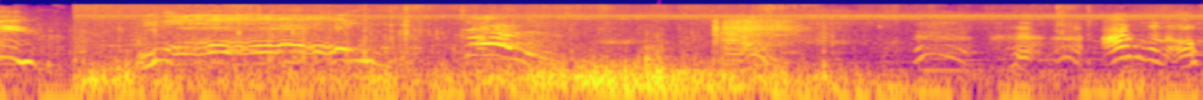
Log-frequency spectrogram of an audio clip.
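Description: Excited wordless voices: whoops, squeals and exclamations, with a low rumble in the middle that is the loudest part.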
